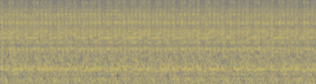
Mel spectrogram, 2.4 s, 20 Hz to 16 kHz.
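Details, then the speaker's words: 2025 Ram 1500 Rebel, twin-turbo inline-6 SST standard output, 2,500 miles, no check engine light: harsh, lumpy idle with irregular thumps and clatter, engine visibly shaking from a solid misfire. "there's no check engine light you can clearly hear it misfiring but if you want further proof let's just take a look at the engine"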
